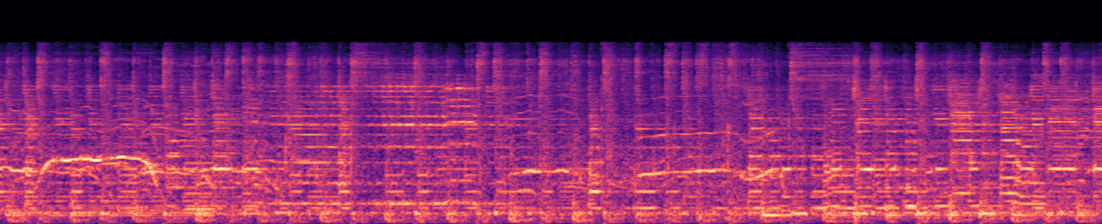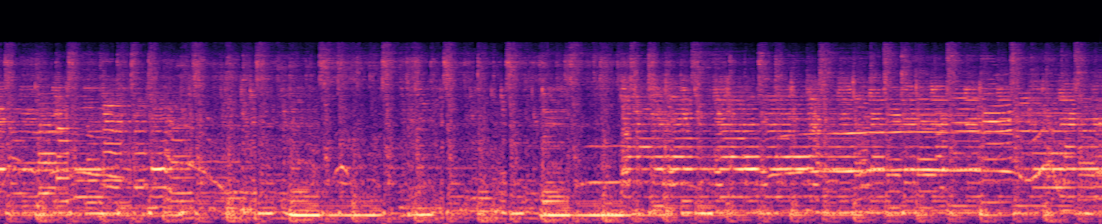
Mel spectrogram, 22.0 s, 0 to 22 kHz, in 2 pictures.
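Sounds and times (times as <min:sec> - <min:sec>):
drum kit steady beat: 0:00.0 - 0:22.0
electric guitar: 0:00.0 - 0:22.0
upright bass: 0:00.0 - 0:22.0.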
